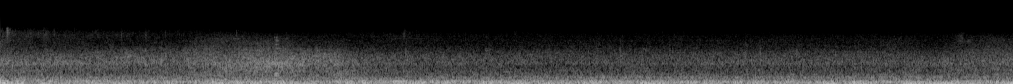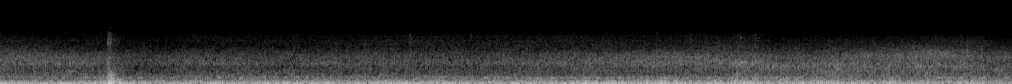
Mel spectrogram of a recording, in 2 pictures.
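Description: Car engine running steadily with a low rumble. A single sharp click or knock comes about halfway through.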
